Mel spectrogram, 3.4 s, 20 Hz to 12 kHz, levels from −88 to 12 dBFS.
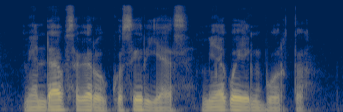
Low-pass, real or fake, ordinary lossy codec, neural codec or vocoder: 9.9 kHz; fake; none; vocoder, 22.05 kHz, 80 mel bands, Vocos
